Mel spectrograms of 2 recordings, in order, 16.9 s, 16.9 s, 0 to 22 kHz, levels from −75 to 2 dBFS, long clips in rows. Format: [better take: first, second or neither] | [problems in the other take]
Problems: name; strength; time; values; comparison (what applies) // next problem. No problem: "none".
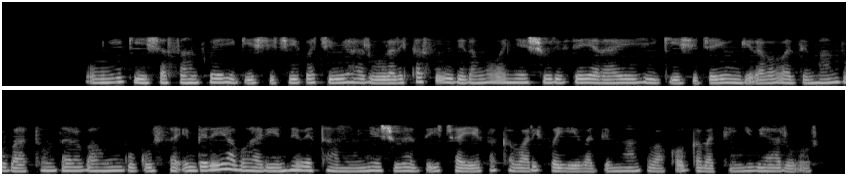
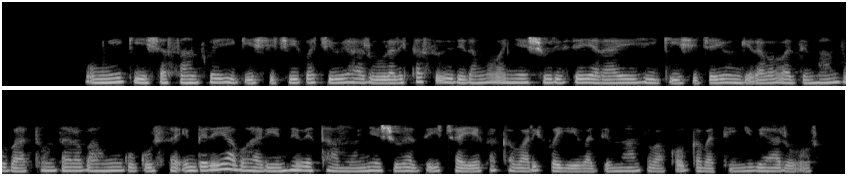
second | noise reduction (neural mask model DeepFilterNet 3)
